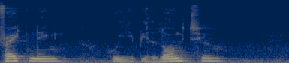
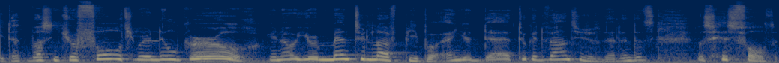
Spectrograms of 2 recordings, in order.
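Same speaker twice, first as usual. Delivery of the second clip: reassuring therapist; 10 semitones higher than usual. Retold or imitated. Therapist soothing a trauma patient, gently mocking. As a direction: comfort the patient gently, a touch sugary. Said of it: "And you say".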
